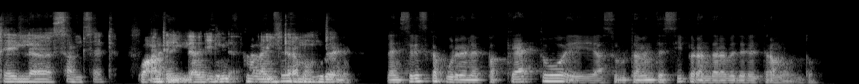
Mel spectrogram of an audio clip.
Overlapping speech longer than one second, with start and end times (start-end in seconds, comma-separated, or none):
1.3-3.5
